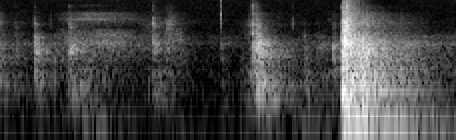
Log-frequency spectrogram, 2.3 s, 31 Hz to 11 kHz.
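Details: Driver door of a 1982–92 third-gen Firebird/Camaro being checked for sagging hinge bushings: light handling sounds, then one solid, clean thunk as the door latches with no rattle or scrape; the hinge is good.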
